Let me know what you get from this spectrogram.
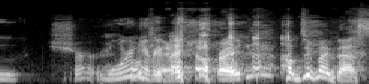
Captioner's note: laughing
